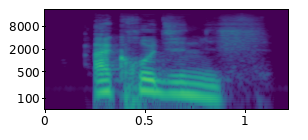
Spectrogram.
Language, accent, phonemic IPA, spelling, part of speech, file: French, France, /a.kʁɔ.di.ni/, acrodynie, noun, LL-Q150 (fra)-acrodynie.wav
- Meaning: acrodynia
